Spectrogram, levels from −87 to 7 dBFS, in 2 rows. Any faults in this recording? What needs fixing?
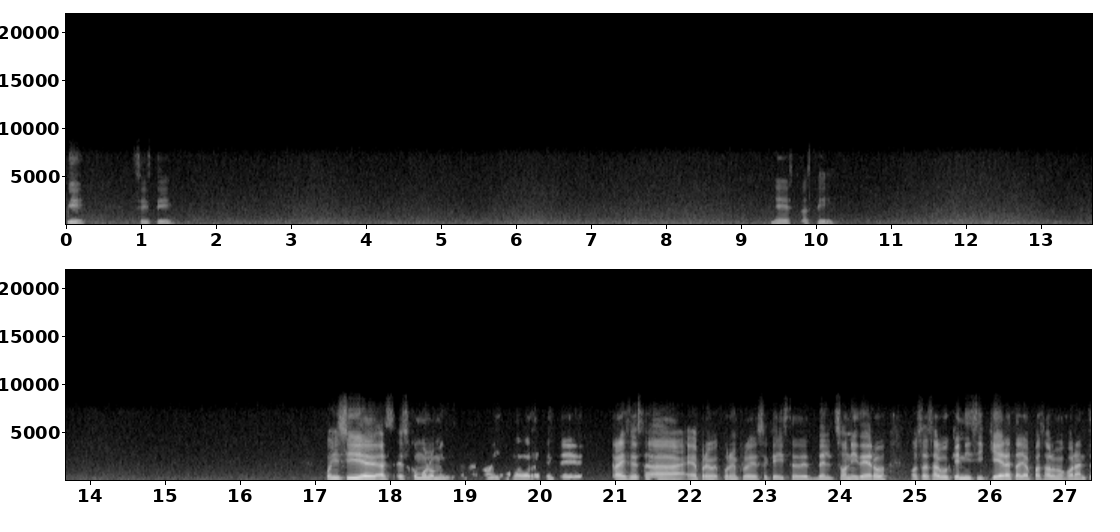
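The speech dips in level during four stretches: briefly at 17.97–18.12 s, then heavily for about two seconds at 18.69–20.59 s, and again at 20.94–21.01 s and 21.33–21.56 s. The short dips are about 10 dB, and the long one goes as deep as about 25 dB. This is likely speech suppressed in double talk, where the echo canceller heard both ends talking at once and turned the talker down along with the echo. To prevent it, use an echo canceller with stronger double-talk detection, or headsets that keep the far end out of the microphone.

A faint scrap of the other side's voice leaks through at 18.81–18.86 s, well below the talker at about 25 dB down, inside the long suppressed stretch. The likely cause is loudspeaker playback reaching the microphone, with the echo canceller leaving a residue it didn't remove. To prevent it, lower the loudspeaker volume, move the microphone away from the speaker, or switch to a headset.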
